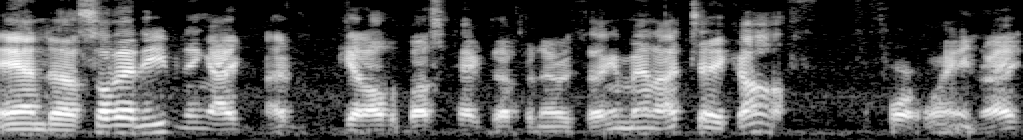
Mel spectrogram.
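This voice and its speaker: This man speaks at a very fast pace. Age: 60s. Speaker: truck driver and podcast host. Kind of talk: casual chat.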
